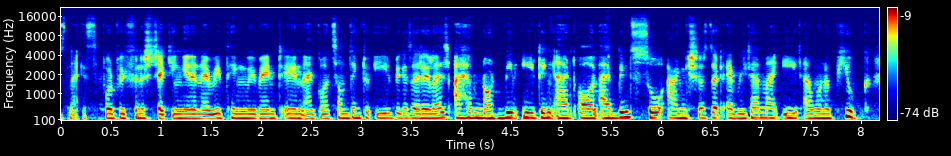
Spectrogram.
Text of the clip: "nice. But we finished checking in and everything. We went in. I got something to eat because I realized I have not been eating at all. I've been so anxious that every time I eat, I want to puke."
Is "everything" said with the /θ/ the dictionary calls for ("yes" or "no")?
no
